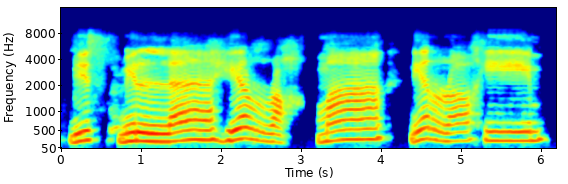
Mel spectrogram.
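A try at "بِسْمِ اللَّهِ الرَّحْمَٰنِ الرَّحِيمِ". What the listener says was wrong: Tapi jangan putus. Tadi di ma putus, jangan putus.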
